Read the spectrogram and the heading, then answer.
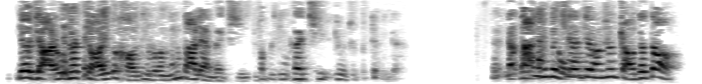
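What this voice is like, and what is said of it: Strong, hard-to-understand regional accent. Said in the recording (Chinese): “您的说话口音我不太听得懂”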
